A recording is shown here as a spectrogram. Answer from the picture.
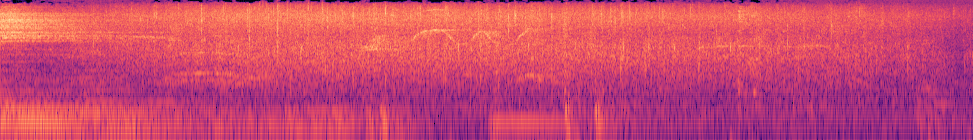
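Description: A rock band's closing chord ringing out over a concert audience applauding and cheering, with whistles from the crowd in the middle; the applause fades down toward the end.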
